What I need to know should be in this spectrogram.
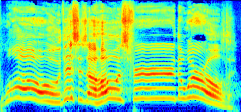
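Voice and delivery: high, slow, awestruck dopey voice; a goofy hero gasping at his giant hose; dopey firefighter. Pretend. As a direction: play a dazed firefighter marvelling at his hose. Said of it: "That's me as a firefighter".

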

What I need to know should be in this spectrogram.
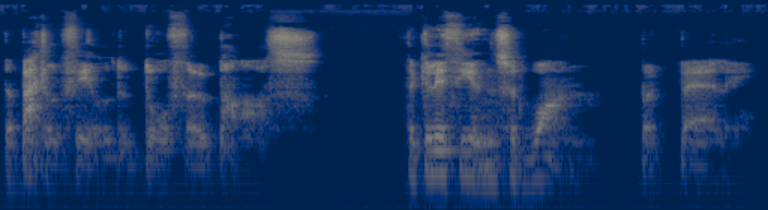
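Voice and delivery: measured audiobook narration; story narration. Acted. Narrator opening the fantasy audiobook, measured storytelling. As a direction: read it like an epic audiobook.

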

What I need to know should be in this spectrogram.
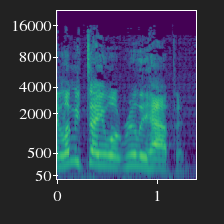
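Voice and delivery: usual speaking voice

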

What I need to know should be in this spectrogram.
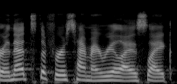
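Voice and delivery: usual speaking voice

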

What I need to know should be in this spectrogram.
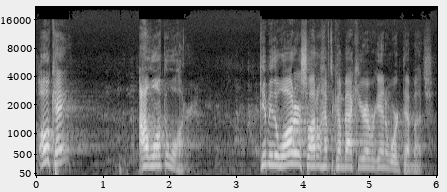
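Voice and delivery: high, loud, fast eager begging; snatch at the offer; eager plea. Acted. Woman begging Jesus for water.

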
